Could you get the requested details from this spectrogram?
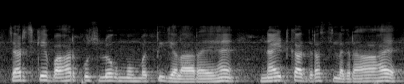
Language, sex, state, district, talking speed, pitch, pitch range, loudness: Hindi, male, Uttar Pradesh, Lalitpur, 220 wpm, 165 Hz, 150-175 Hz, -15 LUFS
